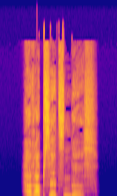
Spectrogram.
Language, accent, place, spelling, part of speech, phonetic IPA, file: German, Germany, Berlin, herabsetzendes, adjective, [hɛˈʁapˌzɛt͡sn̩dəs], De-herabsetzendes.ogg
- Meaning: strong/mixed nominative/accusative neuter singular of herabsetzend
